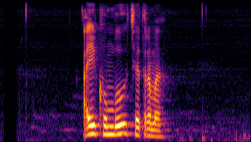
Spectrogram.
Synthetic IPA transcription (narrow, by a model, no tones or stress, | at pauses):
a̰jkʰombut͡sʰet̪rʌma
